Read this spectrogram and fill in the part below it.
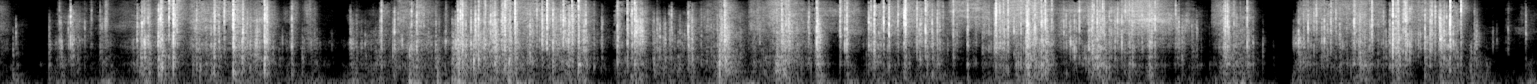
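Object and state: Wax paper bag being crinkled.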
